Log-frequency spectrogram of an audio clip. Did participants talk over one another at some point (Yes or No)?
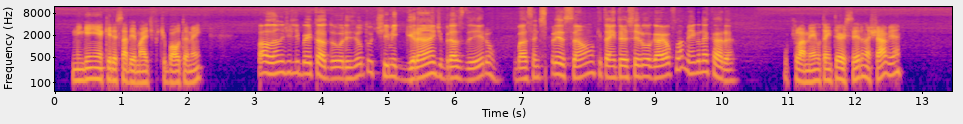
No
